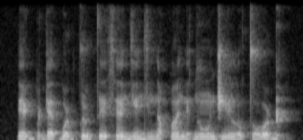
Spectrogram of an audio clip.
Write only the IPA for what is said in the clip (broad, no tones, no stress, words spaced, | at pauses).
eɖbʌɖ ɾɛ ɓoɖt̪õɖ t̪ẽsɛ̃dʲɛ̃dʲɛ̃ neqʷĩnɪ dõ d͡ʒẽlo t̪oɖ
